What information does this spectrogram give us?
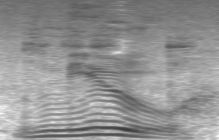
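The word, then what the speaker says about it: μ: probably use the countertop this is a Greek letter pronounced Mew okay that's how it's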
